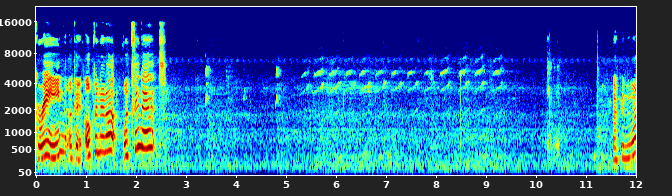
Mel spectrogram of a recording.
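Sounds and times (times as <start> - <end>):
background hiss: 0.0 - 12.0
bird chirping: 3.2 - 9.6.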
